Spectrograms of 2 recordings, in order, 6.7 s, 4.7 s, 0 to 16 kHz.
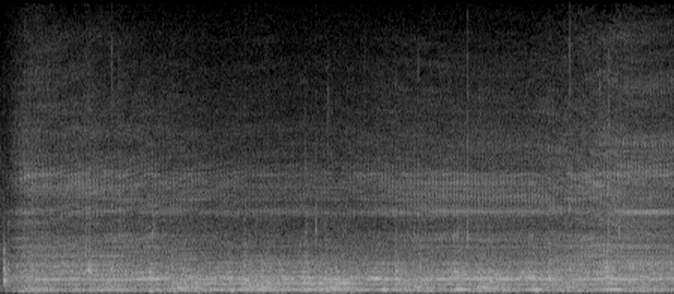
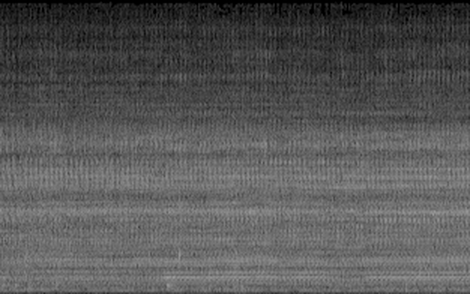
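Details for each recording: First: Refurbished wiper motor and wheel boxes installed, with a 1-inch grommet in place of an oversized seal. Busy mechanical whirring and light clatter run steadily throughout; the wiper drive works but is noticeably noisy. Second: Refurbished classic-car windshield wiper motor bench-tested on a power supply at only 2 amps. Even, high-pitched electric whir at constant speed with no grinding or clicking; the motor spins freely and runs normally.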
